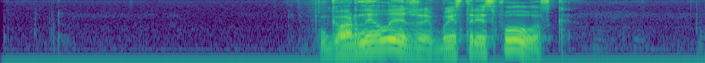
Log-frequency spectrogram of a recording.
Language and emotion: Russian, positive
